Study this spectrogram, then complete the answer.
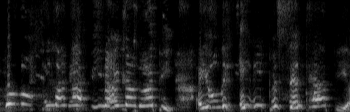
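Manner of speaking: put-on very high, protesting Japanese accent. Japanese passenger complaining to the pilot, very high accented voice. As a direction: squeal it as a caricatured Japanese woman. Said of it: "She's like".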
